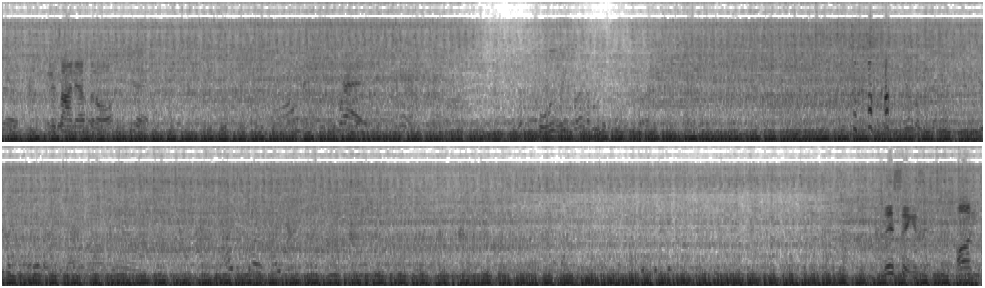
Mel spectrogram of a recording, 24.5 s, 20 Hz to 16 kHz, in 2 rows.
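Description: A Nissan Skyline R33 GT-R tuned to 1,100 hp on ethanol runs loud and steady with a constant low engine drone, close by, while people talk over it throughout.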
